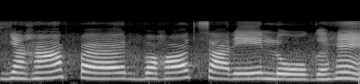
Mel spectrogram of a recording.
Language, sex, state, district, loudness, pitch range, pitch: Hindi, female, Madhya Pradesh, Dhar, -13 LUFS, 255-285 Hz, 270 Hz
